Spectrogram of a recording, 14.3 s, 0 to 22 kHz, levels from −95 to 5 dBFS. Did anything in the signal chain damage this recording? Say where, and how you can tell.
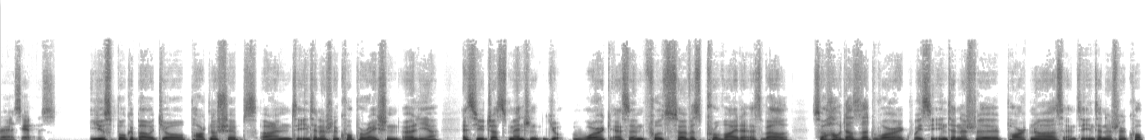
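No, nothing in the chain audibly damaged this speech recording; I hear no faults at any stage.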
